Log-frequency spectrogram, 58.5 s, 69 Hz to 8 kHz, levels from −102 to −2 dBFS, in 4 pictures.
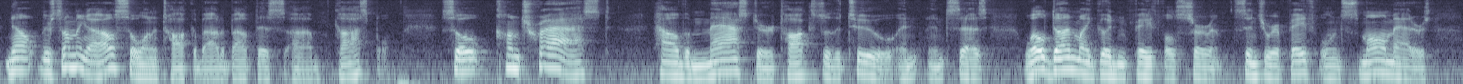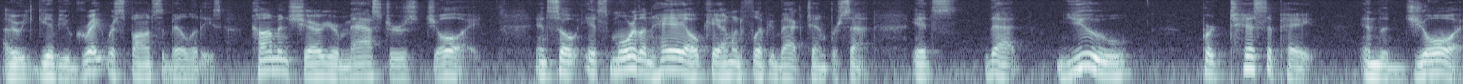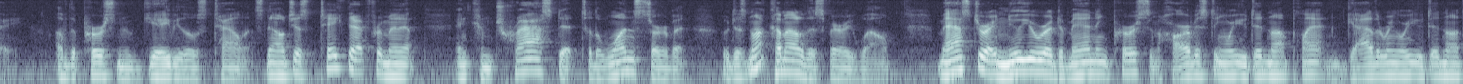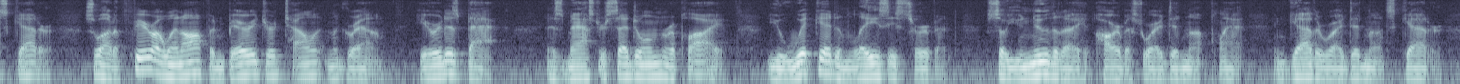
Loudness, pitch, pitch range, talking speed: -23 LUFS, 110 Hz, 95-120 Hz, 175 wpm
